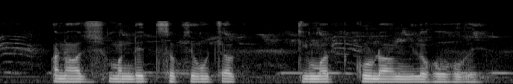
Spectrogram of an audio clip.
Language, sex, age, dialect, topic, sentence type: Magahi, male, 18-24, Northeastern/Surjapuri, agriculture, question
